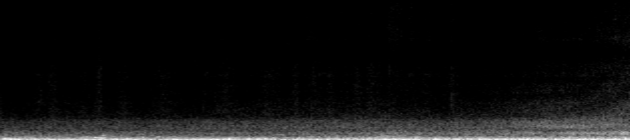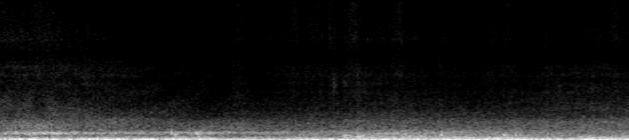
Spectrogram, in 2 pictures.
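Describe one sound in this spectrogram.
Wind buffets and rumbles steadily outdoors.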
